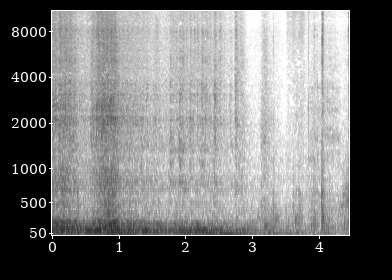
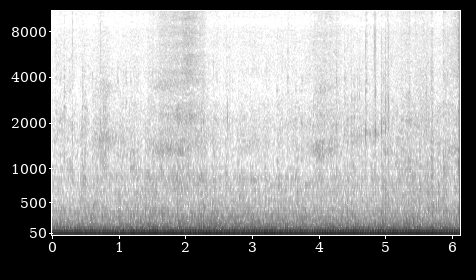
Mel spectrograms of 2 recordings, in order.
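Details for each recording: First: Monte Carlo cold start before fuel filter change: lumpy uneven low rumble that sags and fades; runs okay when floored then acts like running out of gas; owner suspects clogged fuel filter, or fuel pump. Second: Monte Carlo driving after fuel filter replacement, accelerating: strong steady smooth low rumble, no stumble or knock; owner thinks it runs better and is getting fuel.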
